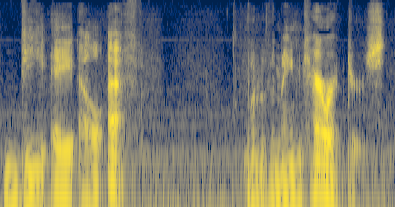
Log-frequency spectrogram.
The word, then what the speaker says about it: Gandalf: And he said it rhymes with half, as in half a sixpence. – Oh, Gandalf.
